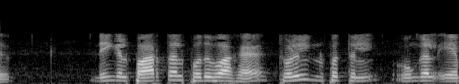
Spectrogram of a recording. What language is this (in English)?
Tamil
